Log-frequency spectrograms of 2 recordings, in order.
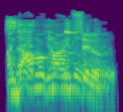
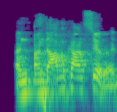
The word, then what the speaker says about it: Ndamukong Suh: I'm going to say it right. Ndamukong Suh. Ndamukong Suh. Ndamukong Suh. It's easy. Ndamukong Suh. There we go.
